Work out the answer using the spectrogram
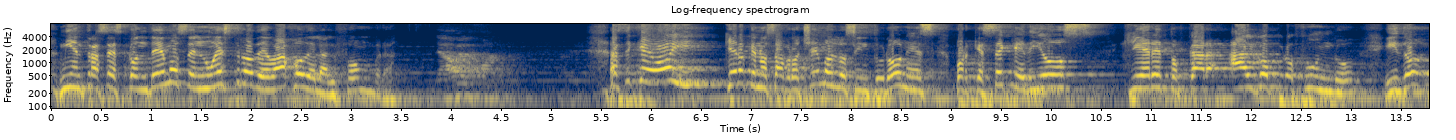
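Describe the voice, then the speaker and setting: High-voiced man preaching slowly in a hall. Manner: emphatic, building to shouted peaks. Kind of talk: sermon, dramatic storytelling. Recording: echoey hall with music underneath.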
